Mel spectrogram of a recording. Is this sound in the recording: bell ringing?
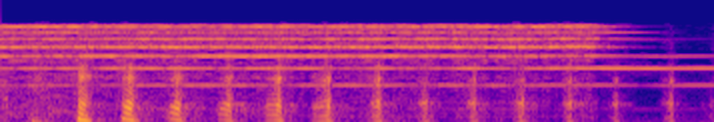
yes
